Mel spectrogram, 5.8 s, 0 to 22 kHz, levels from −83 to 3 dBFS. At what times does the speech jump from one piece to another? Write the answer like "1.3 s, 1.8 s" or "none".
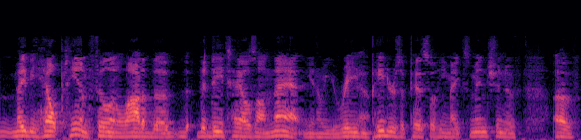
none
